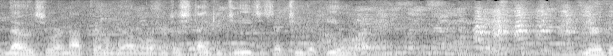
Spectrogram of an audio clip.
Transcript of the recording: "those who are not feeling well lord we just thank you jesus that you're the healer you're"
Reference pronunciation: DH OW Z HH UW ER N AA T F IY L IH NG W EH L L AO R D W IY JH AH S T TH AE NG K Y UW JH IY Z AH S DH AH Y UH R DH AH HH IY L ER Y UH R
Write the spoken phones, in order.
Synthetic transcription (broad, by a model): DH OW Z HH UW ER N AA T F IY L IH NG W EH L L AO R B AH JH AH S TH AE NG K Y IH JH IY Z AH S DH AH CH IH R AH HH IY L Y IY R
